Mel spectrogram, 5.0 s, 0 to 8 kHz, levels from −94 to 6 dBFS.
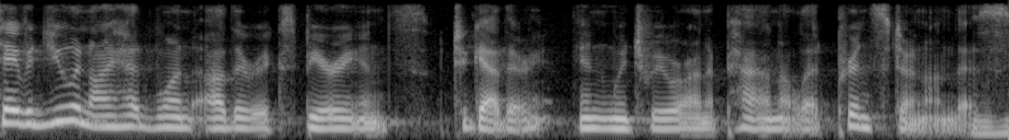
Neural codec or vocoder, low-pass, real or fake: none; 7.2 kHz; real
